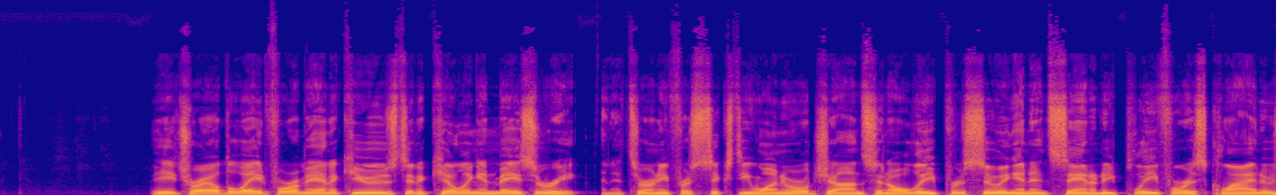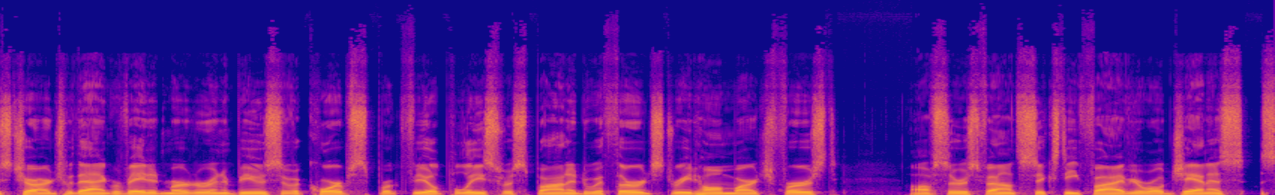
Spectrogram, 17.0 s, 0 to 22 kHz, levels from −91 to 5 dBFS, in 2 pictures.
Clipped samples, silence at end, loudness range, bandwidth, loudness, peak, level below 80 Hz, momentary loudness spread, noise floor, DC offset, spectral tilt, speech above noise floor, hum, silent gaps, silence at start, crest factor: under 0.1%; 0 s; 2 LU; 17 kHz; -17 LUFS; -4 dBFS; -48 dBFS; 4 LU; -68 dBFS; under 0.1%; -5 dB/octave; 52 dB; none; none; 1.05 s; 14 dB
